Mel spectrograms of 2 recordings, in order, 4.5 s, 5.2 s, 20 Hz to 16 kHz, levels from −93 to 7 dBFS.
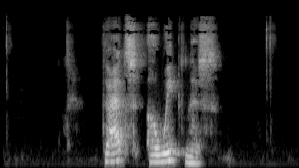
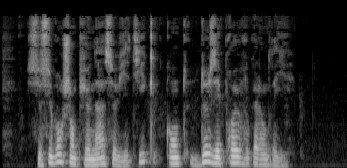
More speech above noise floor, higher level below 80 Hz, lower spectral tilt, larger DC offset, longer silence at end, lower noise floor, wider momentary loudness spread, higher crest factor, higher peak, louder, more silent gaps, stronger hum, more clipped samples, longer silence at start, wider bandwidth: first, 62 dB vs 48 dB; second, -68 dBFS vs -52 dBFS; about the same, -4 dB/octave vs -5 dB/octave; neither; first, 1.25 s vs 0.9 s; first, -79 dBFS vs -72 dBFS; about the same, 10 LU vs 9 LU; about the same, 18 dB vs 20 dB; about the same, -2 dBFS vs -4 dBFS; first, -17 LUFS vs -24 LUFS; neither; neither; neither; first, 1.55 s vs 0.4 s; about the same, 11.5 kHz vs 11.5 kHz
